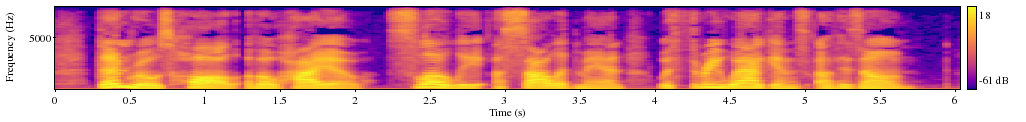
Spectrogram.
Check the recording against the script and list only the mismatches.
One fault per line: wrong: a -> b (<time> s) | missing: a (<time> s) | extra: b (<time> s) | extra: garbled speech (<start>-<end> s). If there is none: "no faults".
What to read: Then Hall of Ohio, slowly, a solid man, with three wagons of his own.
extra: rose (0.5 s)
